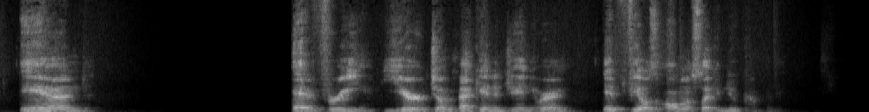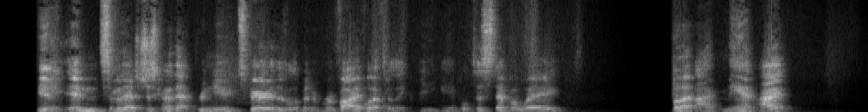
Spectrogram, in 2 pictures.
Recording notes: Sorry for the lack of audio quality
